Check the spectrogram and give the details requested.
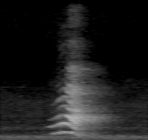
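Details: Single loud, harsh squawk from a pet Alexandrine parakeet, rising then falling and rich in overtones, in a quiet indoor space.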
